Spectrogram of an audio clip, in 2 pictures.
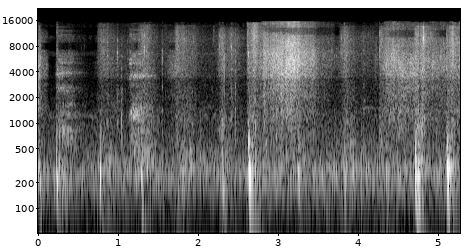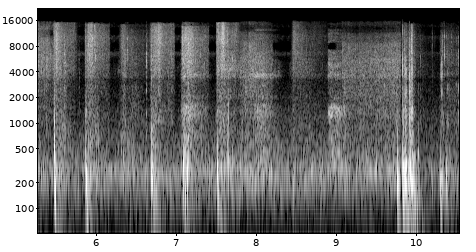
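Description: Footsteps thud steadily on a grassy slope.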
